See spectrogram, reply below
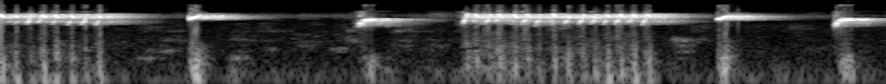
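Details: Konin singing to provoke other konin: very high buzzy trills broken by quick, sharp, downslurred chips, the buzzing and chipping alternating rapidly.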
